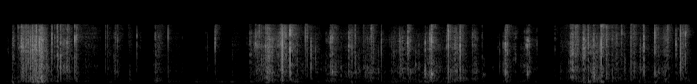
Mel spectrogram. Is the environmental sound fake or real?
fake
